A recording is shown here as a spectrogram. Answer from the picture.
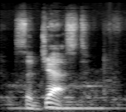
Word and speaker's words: suggest: the big bubble so the big bubble represents where the the stress is on this word on a second syllable so we would pronounce this word suggest wow lovely I have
